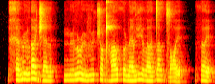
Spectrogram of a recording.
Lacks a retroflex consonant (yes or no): no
